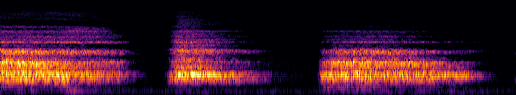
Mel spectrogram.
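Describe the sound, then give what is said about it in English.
Open-mouth breathing during a breathing exercise: three long, loud, airy breaths separated by brief silent gaps, with a fourth breath just starting at the end. “So when you are going through a breath journey, what you are, let's say open mouth breathing,”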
